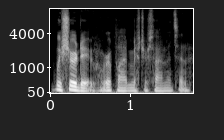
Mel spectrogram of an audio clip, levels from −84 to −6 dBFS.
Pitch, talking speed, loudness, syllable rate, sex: 115 Hz, 200 wpm, -20 LUFS, 5.2 syllables/s, male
